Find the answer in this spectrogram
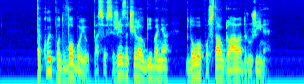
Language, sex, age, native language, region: Slovenian, male, 30-49, Slovenian, Central Slovenia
